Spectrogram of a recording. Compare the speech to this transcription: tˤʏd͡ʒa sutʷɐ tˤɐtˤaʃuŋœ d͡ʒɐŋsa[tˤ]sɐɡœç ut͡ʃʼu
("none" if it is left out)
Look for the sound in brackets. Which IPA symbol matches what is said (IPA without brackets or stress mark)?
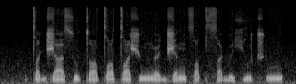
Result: tˤ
